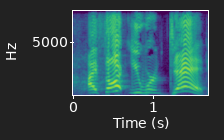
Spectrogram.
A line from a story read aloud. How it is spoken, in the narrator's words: screamed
